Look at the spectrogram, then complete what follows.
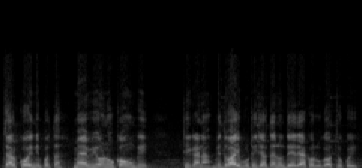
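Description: A woman's voice: flat delivery, fast talker, lightly acted. A woman playing an older mother, pleading and lamenting, bristling when challenged. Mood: soothing, sorrowful. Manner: pleading, lamenting, pitch rises in arguments. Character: grieving older mother, defensive, talks back. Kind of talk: family drama skit.

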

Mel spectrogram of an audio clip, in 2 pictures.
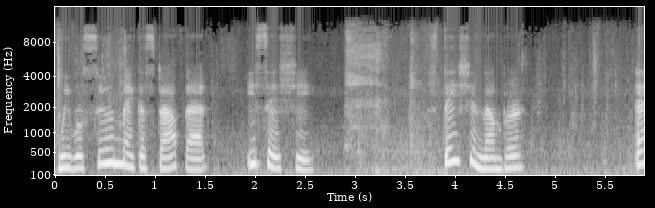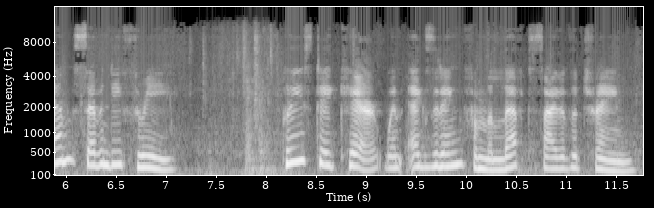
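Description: A woman's voice: mid-range voice, animated, extremely slow, pauses often, darkish tone, poor audio. A woman reading a scripted train announcement in a formal, carefully phrased way. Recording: in-car announcement with vehicle noise. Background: train running noise.

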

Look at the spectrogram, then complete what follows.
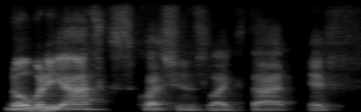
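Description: A man's voice: lowish voice, unhurried, gravelly, bright, forceful tone. A teenage boy with a slight Indian accent, telling a personal story on a video call, reflective and full of ums. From United States, raised partly in India. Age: teens. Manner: reflective, with many ums and restarts. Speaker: student guest. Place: bedroom at home. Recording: muffled video call audio.

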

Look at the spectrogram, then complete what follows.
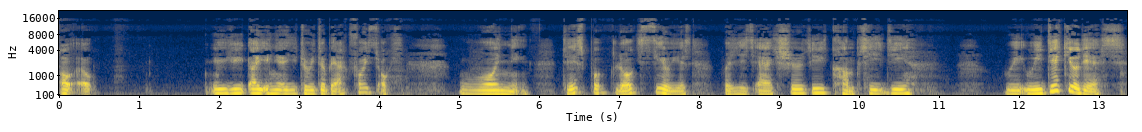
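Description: Puppet story-time host: childlike, grumbly hedgehog played by a man, husky and mellow, stammering, fretful asides. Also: medium pitch, slow pace, long pauses. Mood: chatty. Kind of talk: puppet read-aloud with chatty asides.

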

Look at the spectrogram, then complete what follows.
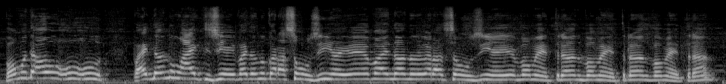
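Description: A man's voice: very high voice, steady tone, quick pace, hardly any pauses, soft background music. A man in his fifties with a Brazilian Portuguese accent, hosting a casual live stream from a home studio, answering viewer questions bluntly and greeting people by name. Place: home studio room lit with colored LEDs.

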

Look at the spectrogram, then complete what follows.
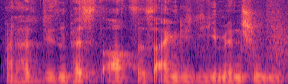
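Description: Low-pitched, mellow-voiced man guiding a tour. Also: fairly quick. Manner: plain-spoken, colloquial, step-by-step explaining. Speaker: museum guide. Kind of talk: explaining exhibits on a guided tour. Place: inside a museum, on location.

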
